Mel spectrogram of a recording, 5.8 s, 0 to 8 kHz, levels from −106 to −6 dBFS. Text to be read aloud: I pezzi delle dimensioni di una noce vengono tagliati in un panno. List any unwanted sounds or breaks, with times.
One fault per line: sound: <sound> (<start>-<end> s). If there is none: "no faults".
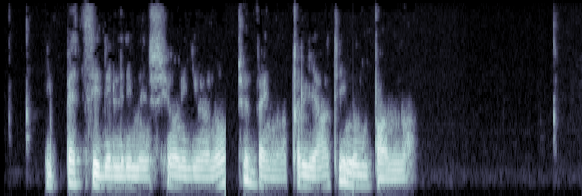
sound: dropout (2.3-2.4 s)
